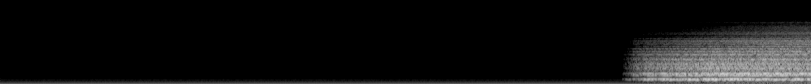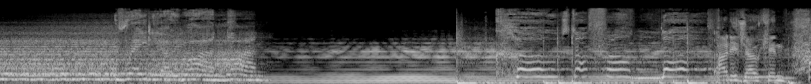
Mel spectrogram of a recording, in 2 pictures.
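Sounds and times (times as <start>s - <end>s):
sustained synth chords: 6.2s - 14.9s
bright crashing accents: 6.3s - 11.1s
radio station jingle with processed sung voices: 6.3s - 11.2s
speech: 15.5s - 16.2s.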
